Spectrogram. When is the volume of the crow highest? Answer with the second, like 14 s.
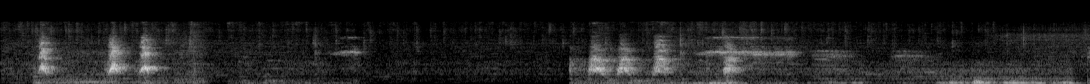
10 s.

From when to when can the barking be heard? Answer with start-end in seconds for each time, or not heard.
0.3-1.9, 5.7-7.4.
